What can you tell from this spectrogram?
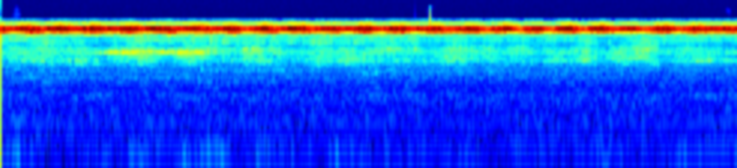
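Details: Shrill, constant cricket trill at night, rising and falling in quick regular swells, with a brief lower chirp early on and faint background insect calls.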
